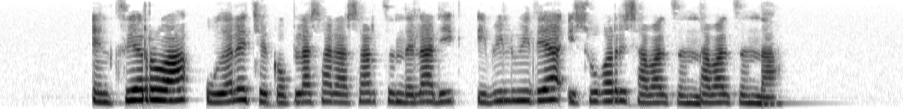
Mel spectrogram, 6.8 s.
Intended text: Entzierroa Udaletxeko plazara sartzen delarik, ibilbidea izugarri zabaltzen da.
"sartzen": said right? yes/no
yes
